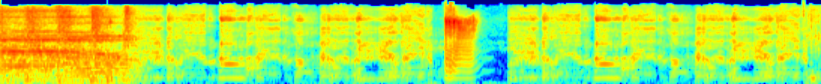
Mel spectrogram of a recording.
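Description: A loud run of buzzy, sputtering fart sound effects, one after another in uneven bursts, broken midway by a quick rising whistle. No one speaks.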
